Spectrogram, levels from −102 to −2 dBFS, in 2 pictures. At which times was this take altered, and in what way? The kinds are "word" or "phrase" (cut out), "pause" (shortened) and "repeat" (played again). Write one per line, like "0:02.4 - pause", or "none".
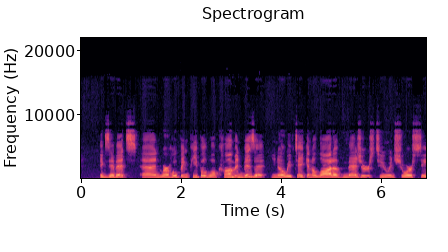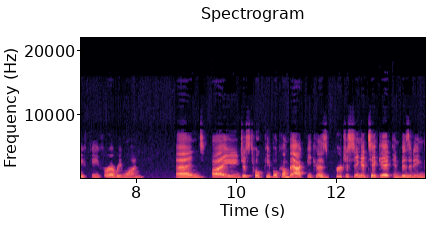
0:09.4 - pause
0:11.8 - word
